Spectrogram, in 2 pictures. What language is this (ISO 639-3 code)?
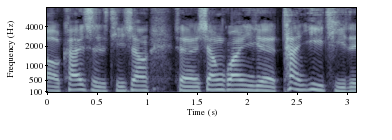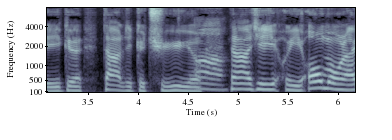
zho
